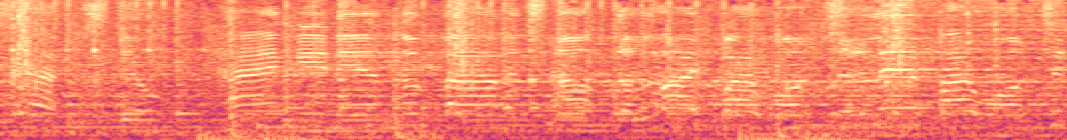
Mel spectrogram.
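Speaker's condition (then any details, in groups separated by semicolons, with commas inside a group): No condition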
